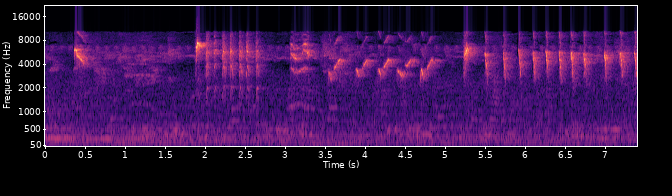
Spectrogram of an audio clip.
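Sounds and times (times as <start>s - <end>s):
Oriental magpie-robin song: 0.0s - 7.3s.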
